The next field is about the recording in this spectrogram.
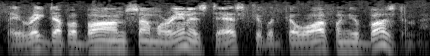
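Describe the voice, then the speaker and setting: An actor playing a dry, wisecracking insurance investigator in an old-time radio detective show, on a muffled, noisy recording. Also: male voice, on the low side, fast, husky. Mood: brisk, wry. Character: wisecracking hard-boiled male insurance investigator, brisk and dry.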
